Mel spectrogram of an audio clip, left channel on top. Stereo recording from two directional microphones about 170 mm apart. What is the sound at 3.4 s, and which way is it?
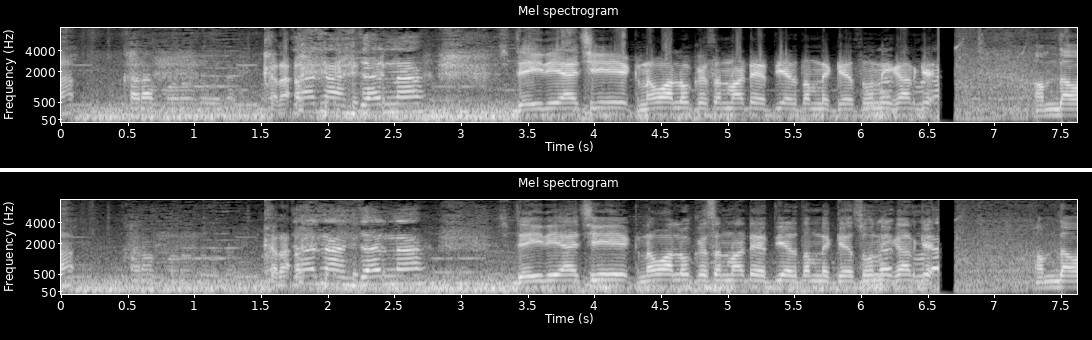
Speech, 10° right (ahead or behind).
